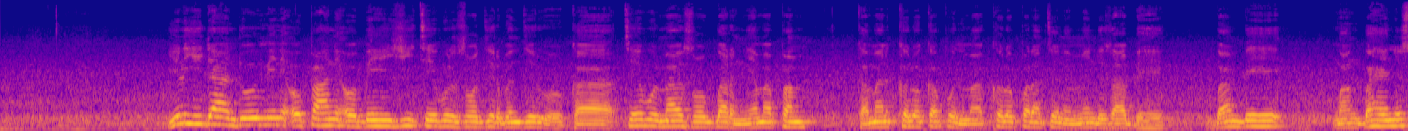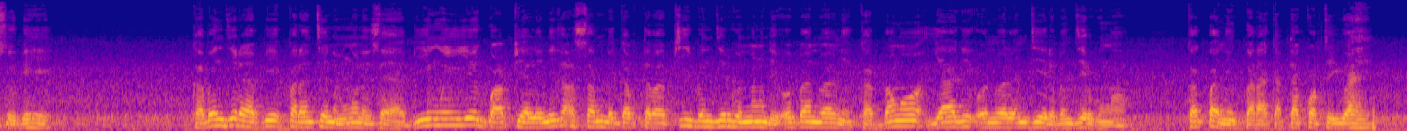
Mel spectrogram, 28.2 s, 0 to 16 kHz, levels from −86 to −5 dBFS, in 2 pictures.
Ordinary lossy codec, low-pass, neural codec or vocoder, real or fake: MP3, 96 kbps; 14.4 kHz; none; real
